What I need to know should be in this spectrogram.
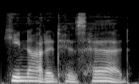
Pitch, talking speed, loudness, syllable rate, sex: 140 Hz, 175 wpm, -16 LUFS, 3.9 syllables/s, female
